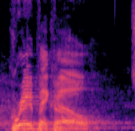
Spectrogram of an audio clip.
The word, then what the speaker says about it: Grapico: correct me on the pronunciation. Is it Grapico or Grapico? Grapico. So we got some Grapico.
